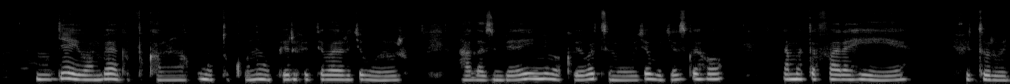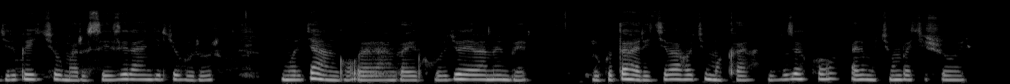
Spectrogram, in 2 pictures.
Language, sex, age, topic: Kinyarwanda, female, 18-24, education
